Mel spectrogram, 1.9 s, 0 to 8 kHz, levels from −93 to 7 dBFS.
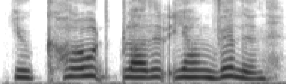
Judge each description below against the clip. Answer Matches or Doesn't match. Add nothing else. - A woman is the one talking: Matches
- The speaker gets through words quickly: Doesn't match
